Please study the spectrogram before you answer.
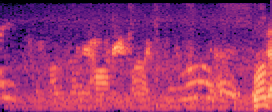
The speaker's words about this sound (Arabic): وطي صوت التلفزيون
